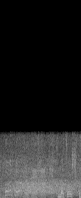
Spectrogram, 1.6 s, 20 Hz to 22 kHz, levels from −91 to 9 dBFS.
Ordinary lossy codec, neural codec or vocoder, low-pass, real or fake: none; none; 7.2 kHz; real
